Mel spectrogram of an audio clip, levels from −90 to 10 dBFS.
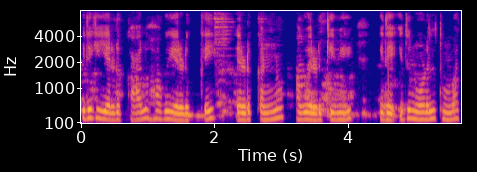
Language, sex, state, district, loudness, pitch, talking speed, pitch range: Kannada, female, Karnataka, Dharwad, -17 LUFS, 190 Hz, 170 wpm, 180-210 Hz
